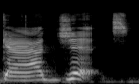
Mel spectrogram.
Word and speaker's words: gadget: So then I put into place my j sound, that soft G sound, and I had gadget.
